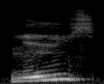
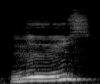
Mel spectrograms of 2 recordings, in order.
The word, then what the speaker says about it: lose: pants were B loose now listen to the pronunciation between a and B um lose lose loose so this one's longer it's like 1-0 but it's longer lose this one's got two o's but it's shorter English loose loose yeah that's the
